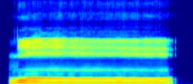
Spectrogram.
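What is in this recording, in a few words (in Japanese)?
"に", Japanese syllable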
